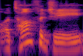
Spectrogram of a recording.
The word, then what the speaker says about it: autophagy: you spell it it's a-u-t-o like Otto phagy p-h-a-g-y and you know and and auto means self and feiji means eat and so autophagy is really just a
